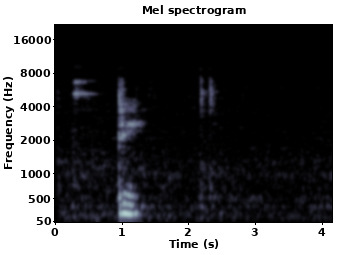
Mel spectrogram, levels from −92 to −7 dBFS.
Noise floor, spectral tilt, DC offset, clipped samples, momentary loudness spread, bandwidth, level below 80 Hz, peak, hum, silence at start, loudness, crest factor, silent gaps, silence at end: -76 dBFS; -5 dB/octave; under 0.1%; under 0.1%; 22 LU; 7.6 kHz; -80 dBFS; -18 dBFS; none; 0.25 s; -35 LUFS; 22 dB; none; 1.8 s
